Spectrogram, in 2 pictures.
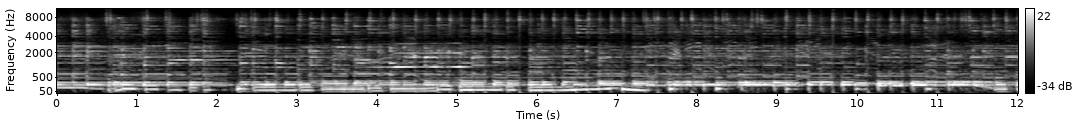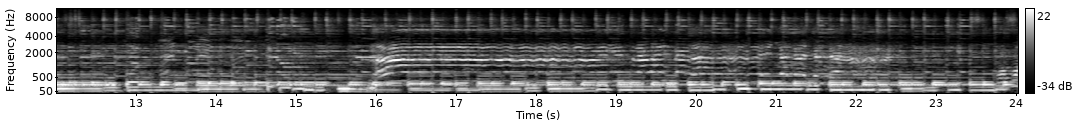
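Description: Live Colombian llanera music: a llanera harp leads over electric bass, cuatro and maracas, which keep a fast, steady beat. About two-thirds of the way through, a long, wavering high note comes in over the band.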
